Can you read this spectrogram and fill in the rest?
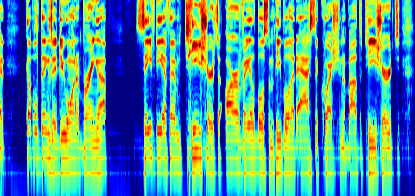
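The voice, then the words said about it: Voice under par, recovering sound. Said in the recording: “my voice is not kind of up to par because I'm coming off the cold”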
